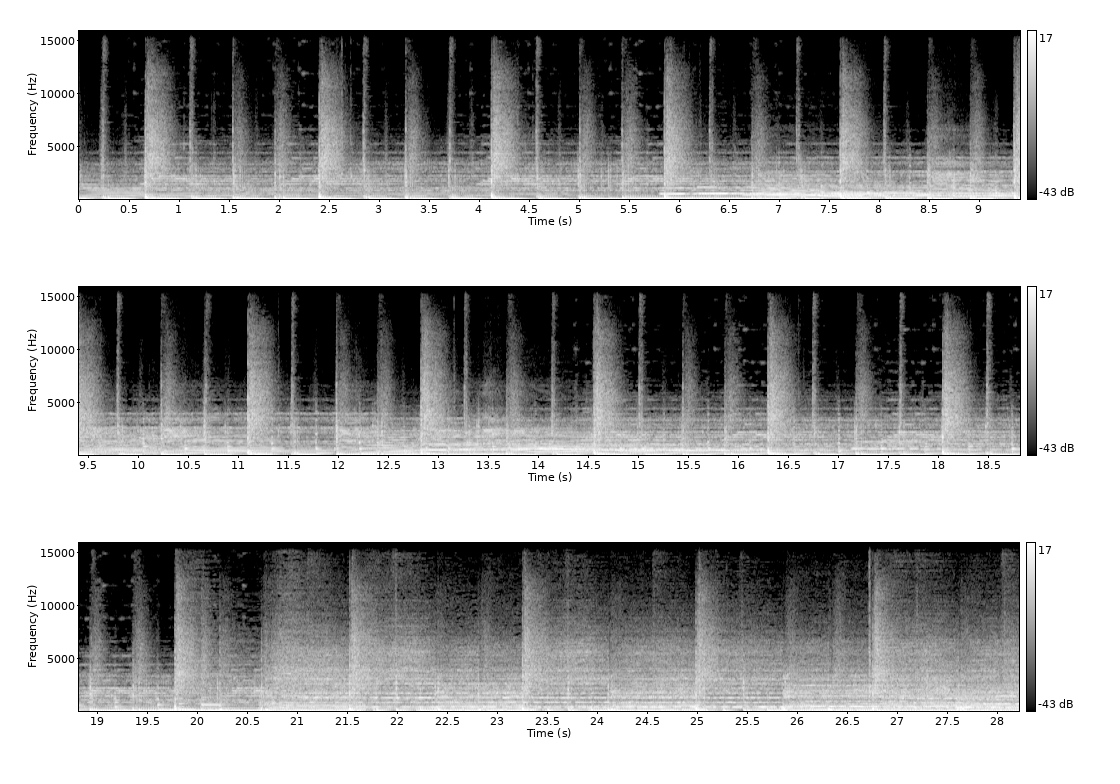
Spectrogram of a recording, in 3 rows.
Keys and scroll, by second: 3.8 2, 4.3 F1, 4.5 F2, 6.8 ], 7.1 Delete, 7.6 ], 10.5 4, 18.7 3, 20.7 F1.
